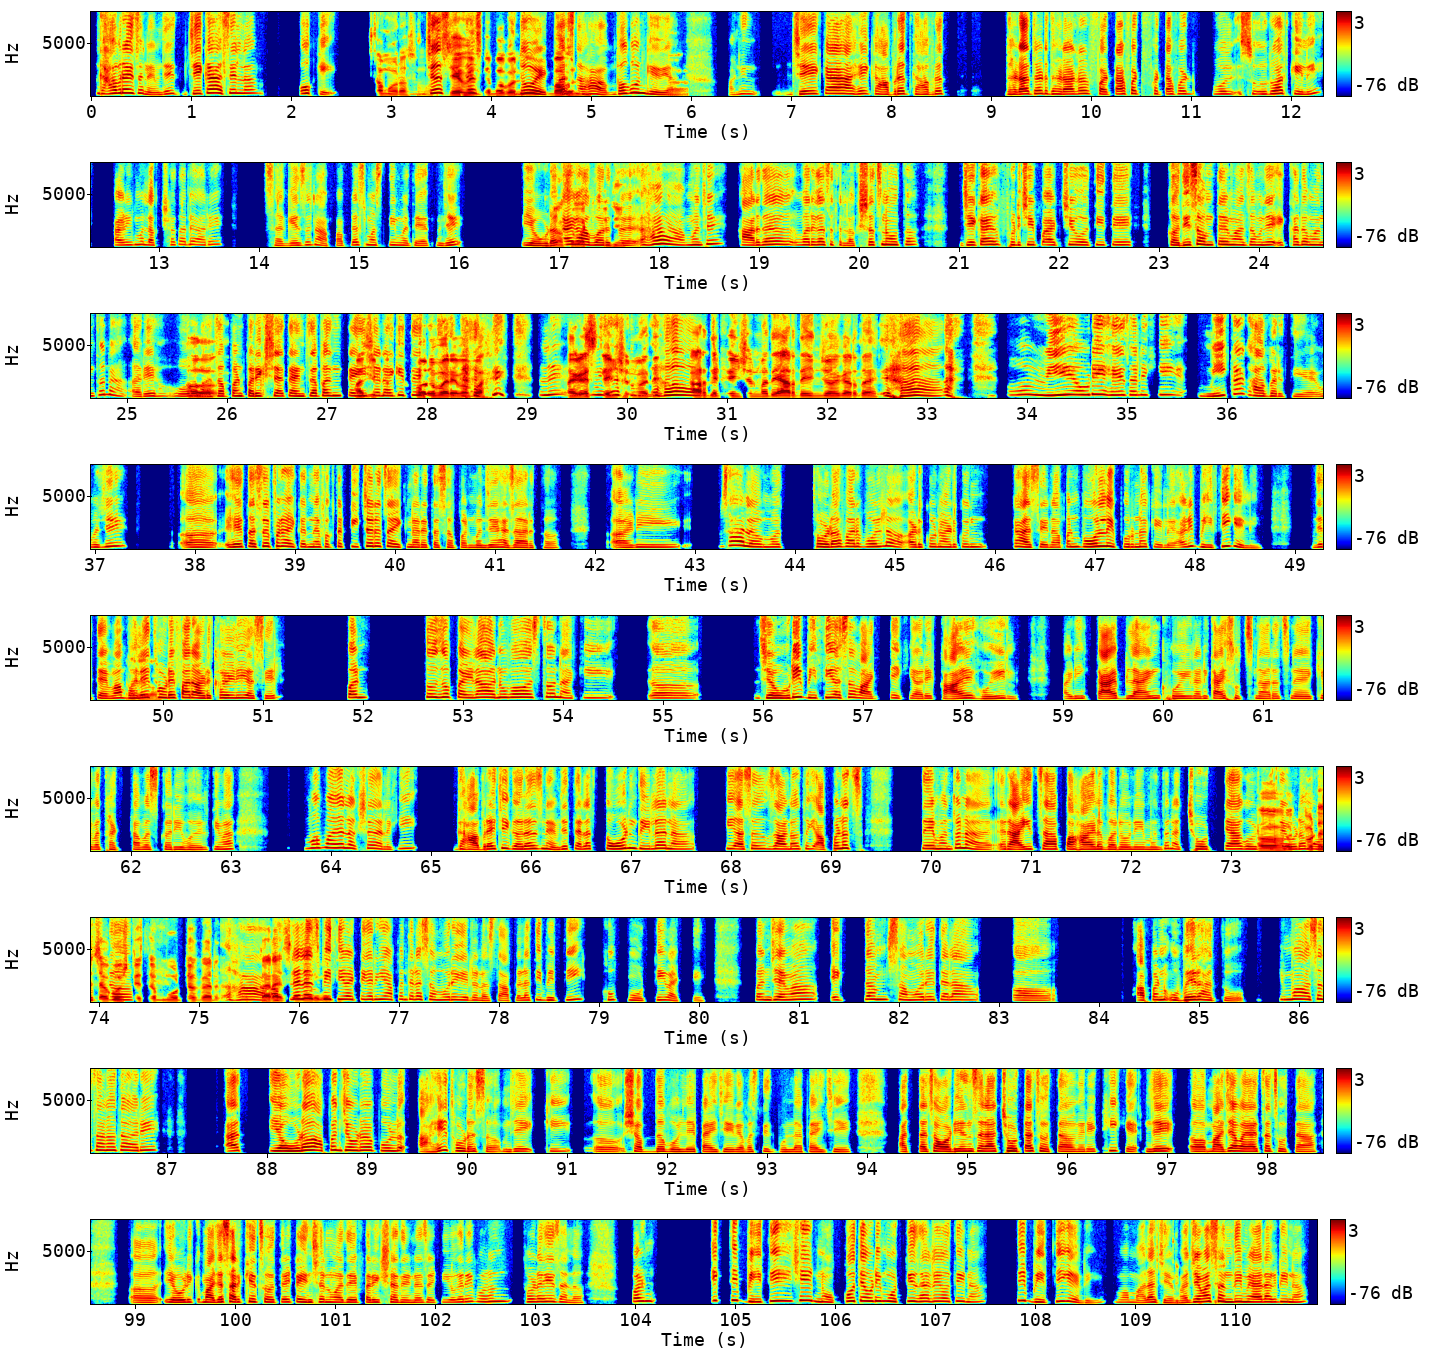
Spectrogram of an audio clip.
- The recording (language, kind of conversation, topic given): Marathi, podcast, भीतीशी सामना करताना तुम्ही काय करता?
- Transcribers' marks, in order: other background noise; in English: "जस्ट जस्ट डू इट"; laughing while speaking: "अरे हो, माझा पण परीक्षा आहे त्यांचं पण टेन्शन आहे की ते"; laughing while speaking: "बाबा"; chuckle; chuckle; in English: "टीचरच"; in English: "ब्लँक"; in English: "ऑडियन्स"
